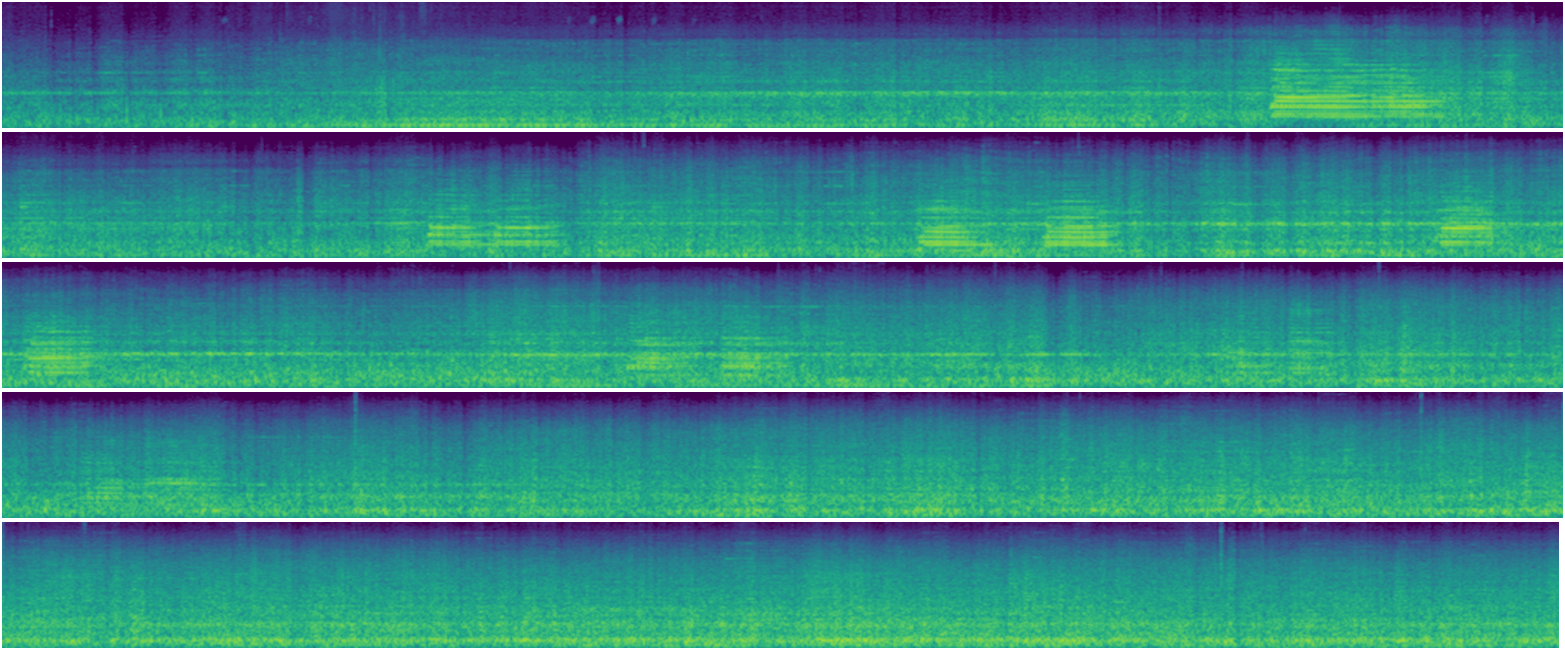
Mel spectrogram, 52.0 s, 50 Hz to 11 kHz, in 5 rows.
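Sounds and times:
diesel locomotives rumbling: 0.0s - 52.0s
train air horn blasts: 8.4s - 9.8s, 13.2s - 14.2s, 16.5s - 18.0s, 19.9s - 21.6s, 24.8s - 26.2s, 31.8s - 32.7s.

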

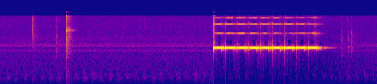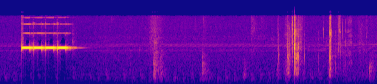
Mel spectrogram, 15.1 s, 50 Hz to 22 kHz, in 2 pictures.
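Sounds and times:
smoke alarm beeping: 4.3s - 6.8s, 8.0s - 9.3s.

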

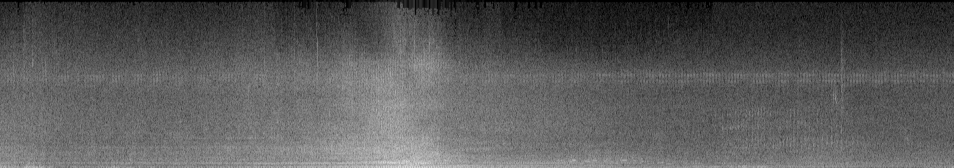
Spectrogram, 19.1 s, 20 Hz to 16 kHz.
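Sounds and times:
vehicle driving past: 3.2s - 17.6s.

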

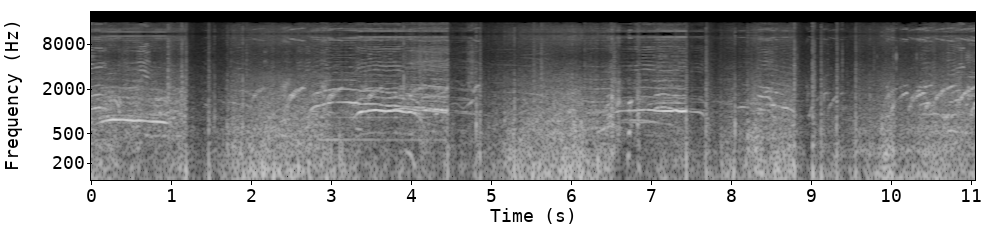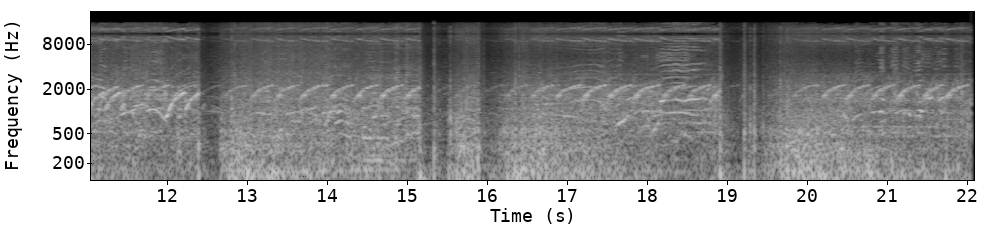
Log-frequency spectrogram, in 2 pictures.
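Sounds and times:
fireworks exploding: 0.0s - 22.0s.

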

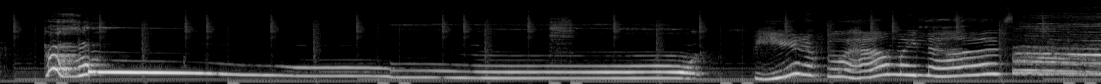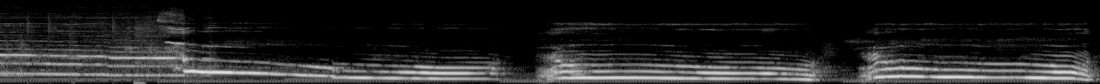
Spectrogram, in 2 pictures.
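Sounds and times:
recorded wolf howls: 0.5s - 7.0s, 10.2s - 22.0s
dog howling: 10.2s - 22.0s.

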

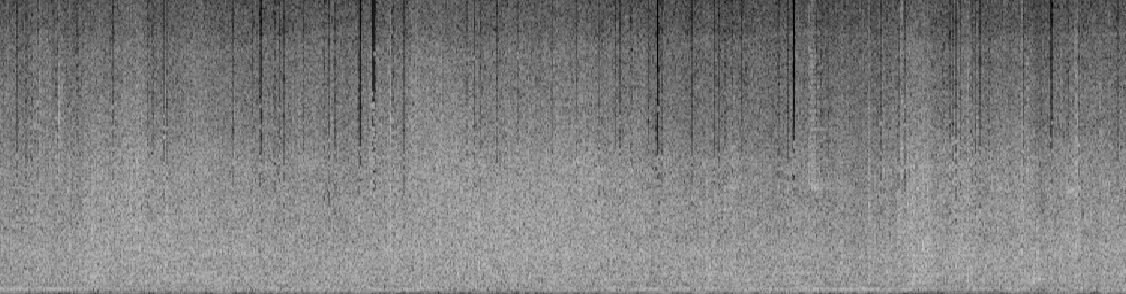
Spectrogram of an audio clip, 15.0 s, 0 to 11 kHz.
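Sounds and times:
excavator diesel engines droning: 0.0s - 15.0s.

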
